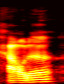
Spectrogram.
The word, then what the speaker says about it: Gouda: named after their dog, Gouda, which is actually pronounced Howda, right? Like, oh, I have no idea. I don't know. I've heard that Gouda was actually pronounced Howda. So.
